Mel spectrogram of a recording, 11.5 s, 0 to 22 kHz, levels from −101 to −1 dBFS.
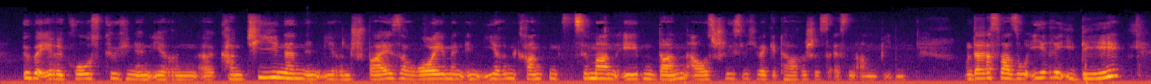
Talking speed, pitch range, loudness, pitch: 125 wpm, 165-200 Hz, -28 LUFS, 185 Hz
